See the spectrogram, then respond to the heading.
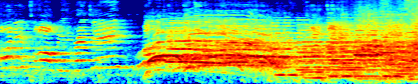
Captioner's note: audience cheers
